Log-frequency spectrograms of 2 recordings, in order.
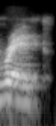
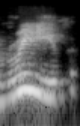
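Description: First: It sounds exactly like the word red. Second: It does not sound like the word red. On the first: This is the past form of the verb. "Se pronuncia igual que el color rojo, red" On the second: This is the base form of the verb. "la pronunciación de read"

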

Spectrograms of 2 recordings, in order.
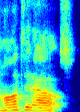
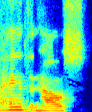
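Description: First: The first vowel sounds like the vowel in 'awe'. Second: The first vowel sounds like the vowel in 'ant'. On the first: The speaker calls it right. "It's a haunted house" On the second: The speaker calls it wrong. "It's not a haunted house"

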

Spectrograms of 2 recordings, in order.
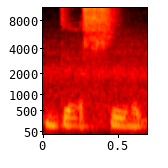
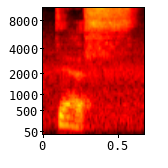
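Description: First: The final u vowel is fully pronounced. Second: The final u vowel is dropped. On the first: The speaker calls it wrong. "not desu" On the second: The speaker calls it right. "pronounced des"

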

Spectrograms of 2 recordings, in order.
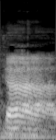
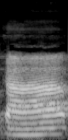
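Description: First: The syllable has a falling tone. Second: The syllable has a high tone. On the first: "ถ้าเปลี่ยนเป็นไม้โทก็เป็นเสียงเป็นก้า" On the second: "เปลี่ยนเป็นไม้ตีก็กา"

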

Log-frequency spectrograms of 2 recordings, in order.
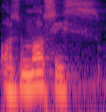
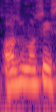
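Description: First: The stress is on the second syllable. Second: The stress is on the first syllable. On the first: "también se puede decir osmosis" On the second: "yo siempre dije ósmosis"

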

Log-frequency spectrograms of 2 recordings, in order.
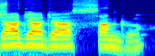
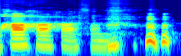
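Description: First: Each syllable starts with a 'j' as in jam. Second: Each syllable starts with an 'h' as in hat. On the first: The speaker calls it wrong. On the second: The speaker calls it right.

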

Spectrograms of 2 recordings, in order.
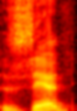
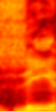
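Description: First: The letter is said the Canadian way, zed. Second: The letter is said the American way, zee.

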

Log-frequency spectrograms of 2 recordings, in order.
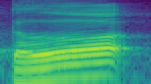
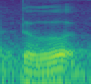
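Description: First: The syllable is drawn out long. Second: The syllable is short and abruptly cut off. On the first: "那国语呢叫德啊，声音拉很长" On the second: "仄声就是短促的啊。像台语的德"

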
